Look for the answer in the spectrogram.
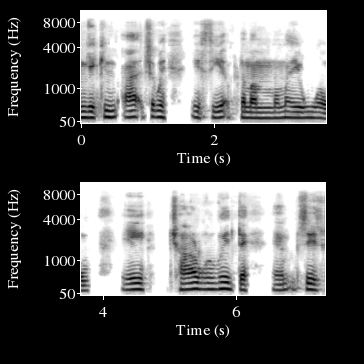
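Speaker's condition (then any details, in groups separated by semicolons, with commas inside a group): Cerebral palsy; unable to walk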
